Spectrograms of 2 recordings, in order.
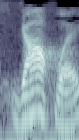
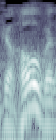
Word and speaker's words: Yahweh: Well, the Hebrew is Yahweh. You may want to pronounce it Jehovah. That's not quite accurate.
